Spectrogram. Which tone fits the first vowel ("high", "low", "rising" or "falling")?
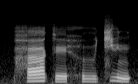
rising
